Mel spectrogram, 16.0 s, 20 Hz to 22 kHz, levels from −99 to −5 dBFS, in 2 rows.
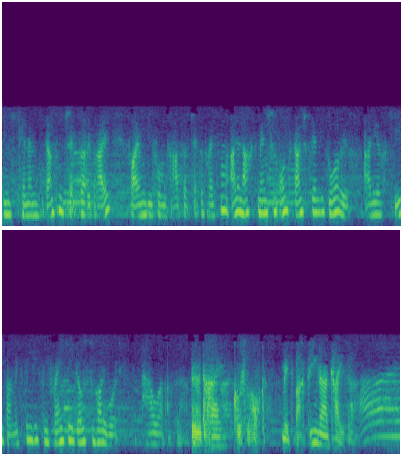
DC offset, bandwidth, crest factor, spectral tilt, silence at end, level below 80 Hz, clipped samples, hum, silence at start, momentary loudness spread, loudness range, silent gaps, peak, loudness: under 0.1%; 4 kHz; 18 dB; -8 dB/octave; 0 s; -64 dBFS; under 0.1%; none; 0 s; 12 LU; 3 LU; none; -10 dBFS; -28 LUFS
